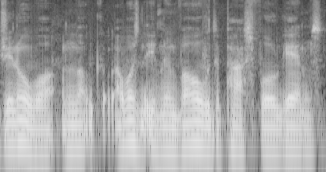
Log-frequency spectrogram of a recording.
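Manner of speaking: ordinary talk, nothing marked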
